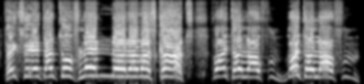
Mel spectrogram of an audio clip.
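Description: Male actor as military drill instructor, contemptuous, taunting, forceful bark, raised pitch, dry audio drama. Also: measured pace, no room sound, exaggerated voice. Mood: barking, mocking. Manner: barking, taunting, insulting.

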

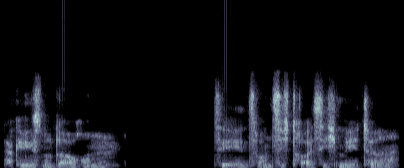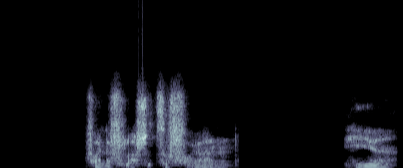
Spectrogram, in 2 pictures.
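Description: A man narrating an audio drama in a dramatic scripted style, husky and gravelly, with terse, weighty phrases and pauses. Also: deep voice, little pitch movement, no room sound.

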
